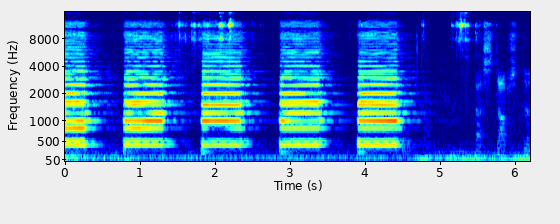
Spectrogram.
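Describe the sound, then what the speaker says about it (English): A RAM TRX / RAM 1500 pickup's alarm horn set off by a shock sensor, blaring in four evenly spaced loud honks of about half a second each, followed by quieter background noise. "bang on the other side to show you that the alarm will trigger"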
